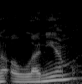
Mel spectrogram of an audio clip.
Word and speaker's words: Illenium: this past weekend and Illenium, is that how you pronounce it?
